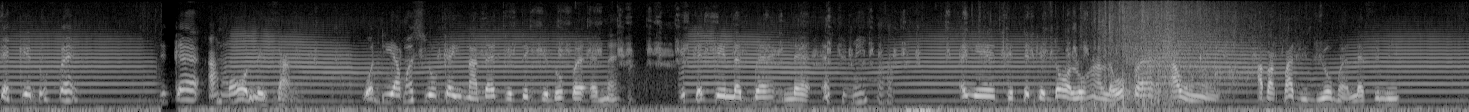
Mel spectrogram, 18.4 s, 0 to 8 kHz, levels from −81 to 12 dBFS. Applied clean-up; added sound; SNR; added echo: none; Trumpet + Fowl; 8 dB; none.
